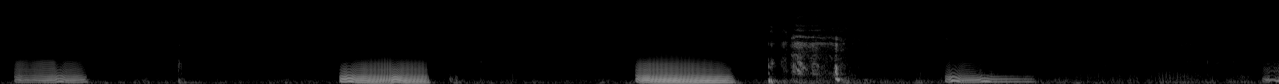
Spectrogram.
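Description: A Norwegian Forest cat snores steadily. Each breath makes a deep, buzzy rattle lasting about a second, followed by a quiet pause, and there is a faint rustle in between.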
